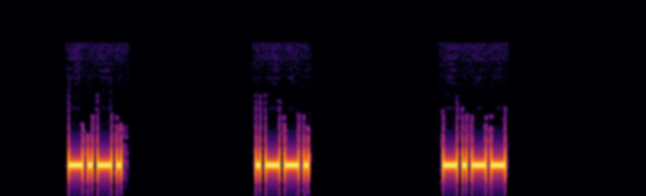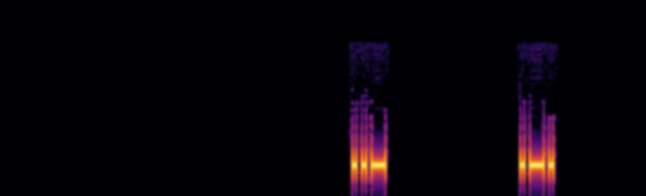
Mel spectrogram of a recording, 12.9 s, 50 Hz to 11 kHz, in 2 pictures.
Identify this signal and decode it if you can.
Morse code, heard as a keyed tone, about 25 wpm, spaced as for 6 wpm, 570 Hz. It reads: CPY UR
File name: qso012 06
